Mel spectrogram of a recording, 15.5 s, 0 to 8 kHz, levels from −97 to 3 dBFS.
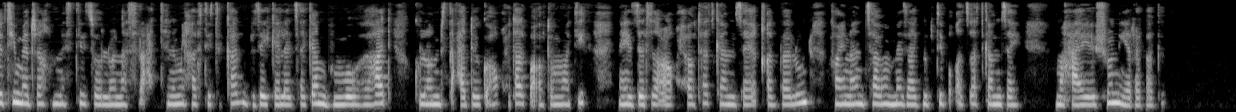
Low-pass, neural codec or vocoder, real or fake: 7.2 kHz; none; real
